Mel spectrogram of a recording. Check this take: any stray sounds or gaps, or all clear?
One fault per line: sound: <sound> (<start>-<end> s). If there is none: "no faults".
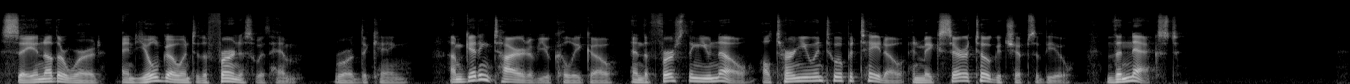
no faults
